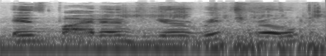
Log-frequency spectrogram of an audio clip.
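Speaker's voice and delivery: loud laughing delivery; bursting with laughter. Real, not acted. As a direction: laugh your way through it. Laughs after breastfeeding.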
